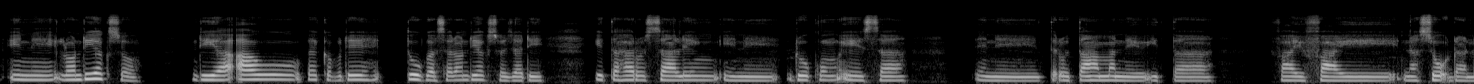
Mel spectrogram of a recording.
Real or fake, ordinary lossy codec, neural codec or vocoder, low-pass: real; none; none; none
